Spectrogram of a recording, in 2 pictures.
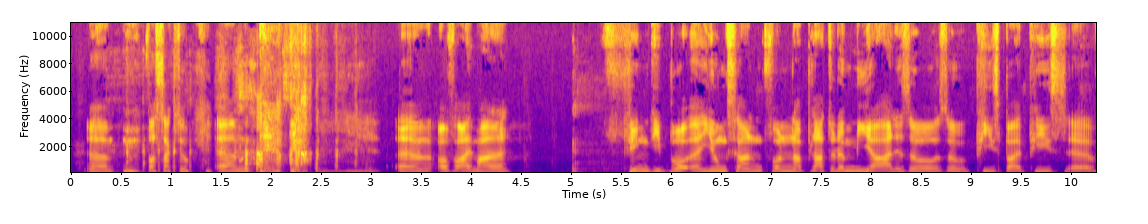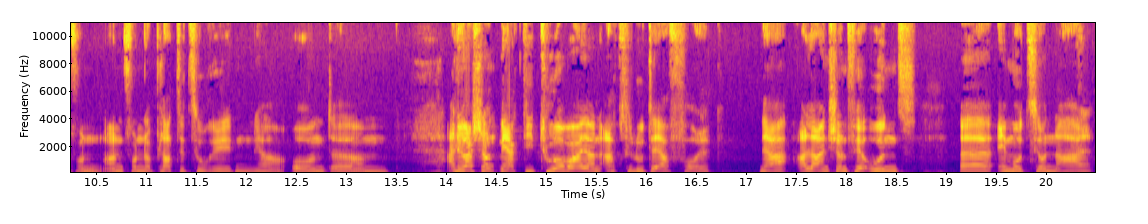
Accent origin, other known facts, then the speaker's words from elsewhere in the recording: Switzerland; accent: Swiss German; bei uns in Schweizerdeutsch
